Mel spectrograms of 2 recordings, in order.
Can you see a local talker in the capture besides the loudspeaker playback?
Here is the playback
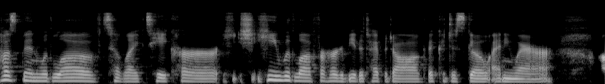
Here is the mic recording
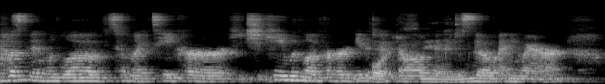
Yes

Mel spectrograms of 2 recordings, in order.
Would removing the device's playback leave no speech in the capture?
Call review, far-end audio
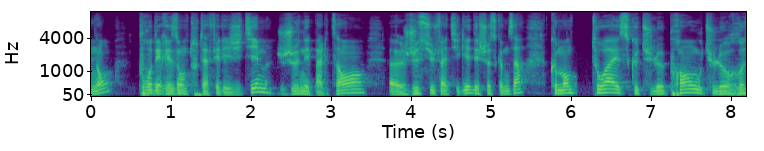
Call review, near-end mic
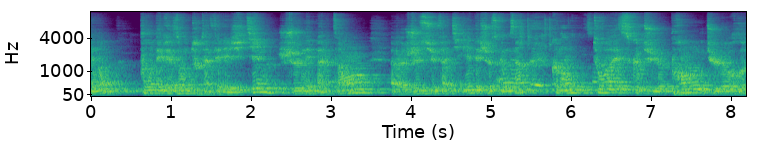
No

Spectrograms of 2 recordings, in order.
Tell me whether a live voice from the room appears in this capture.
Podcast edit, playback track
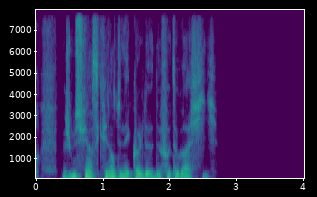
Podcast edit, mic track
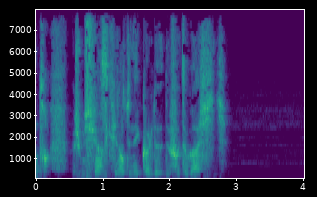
No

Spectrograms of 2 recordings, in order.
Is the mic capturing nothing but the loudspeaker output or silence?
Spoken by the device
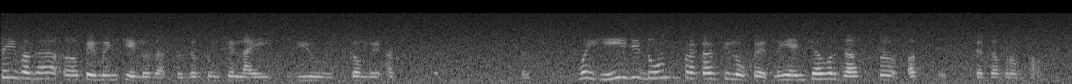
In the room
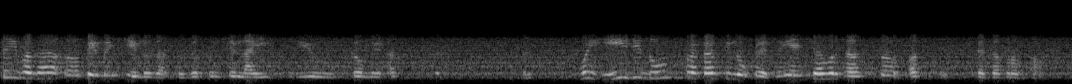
Yes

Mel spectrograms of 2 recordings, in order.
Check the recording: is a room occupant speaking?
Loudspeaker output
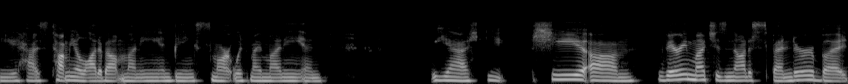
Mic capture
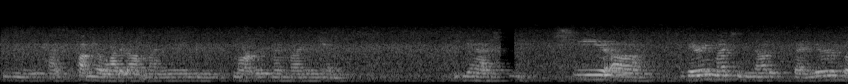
No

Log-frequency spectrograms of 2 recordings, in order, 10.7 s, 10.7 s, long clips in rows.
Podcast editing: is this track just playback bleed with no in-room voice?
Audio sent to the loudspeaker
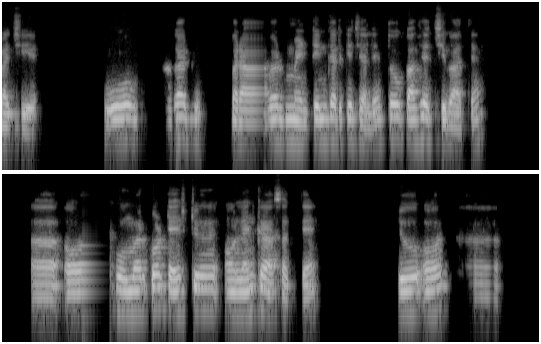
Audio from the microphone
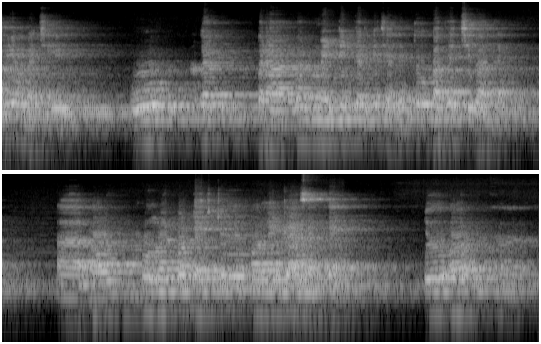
Yes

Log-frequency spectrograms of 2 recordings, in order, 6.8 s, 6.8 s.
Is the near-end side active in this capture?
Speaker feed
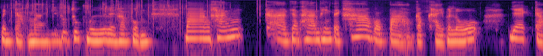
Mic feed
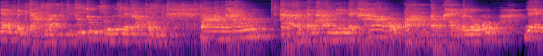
No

